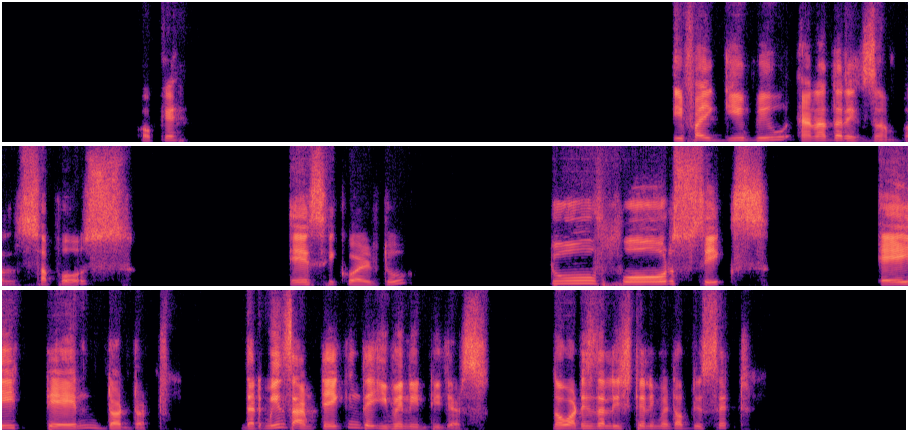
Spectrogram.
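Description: A man speaks calmly through a microphone, explaining in short phrases with pauses.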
